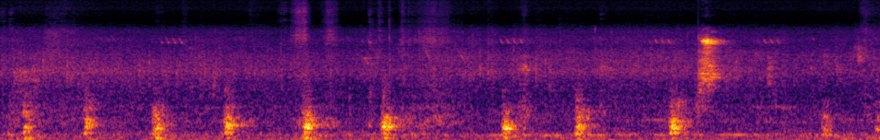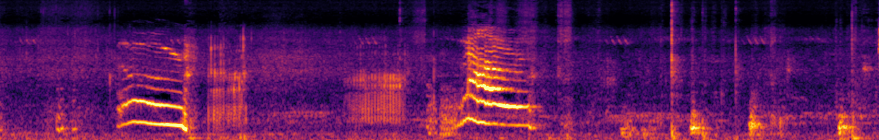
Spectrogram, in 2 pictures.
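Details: Cat meowing: a run of short, evenly spaced soft pulses fills the first seven seconds, then two drawn-out, wavering meows with rich overtones sound at about ten and fourteen seconds, followed by a few fainter pulses.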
